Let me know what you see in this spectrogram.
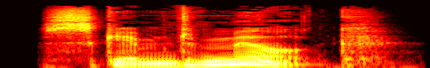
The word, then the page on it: skimmed milk: American English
